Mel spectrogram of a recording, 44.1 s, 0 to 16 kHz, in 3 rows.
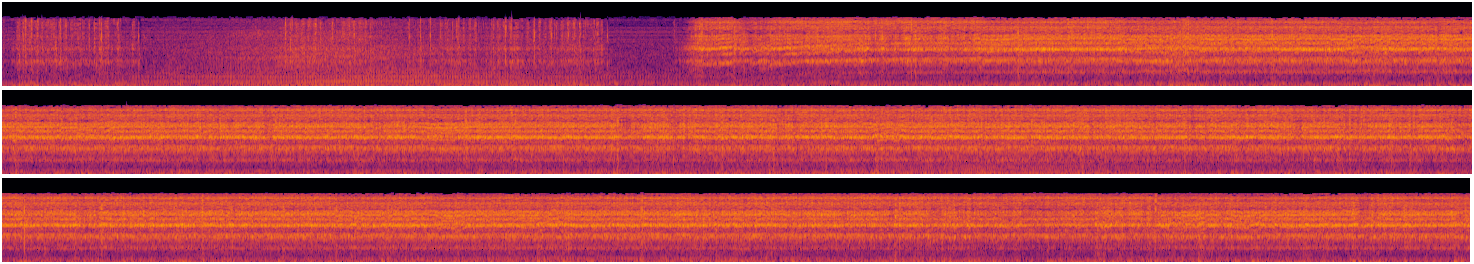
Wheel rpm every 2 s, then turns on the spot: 10, 10, 20, 70, 150, 160, 160, 160, 160, 160, 160, 160, 160, 160, 160, 160, 160, 160, 160, 160, 160, 160.
0-6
